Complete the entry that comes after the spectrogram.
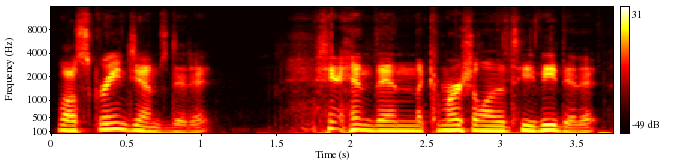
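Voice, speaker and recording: A man's voice: on the high side, normal speed, a bit bright. A man co-hosting a gaming show, explaining and critiquing film trailers in a blunt, informal way. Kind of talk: casual explanatory trailer commentary.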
